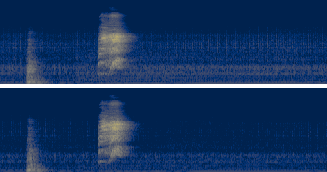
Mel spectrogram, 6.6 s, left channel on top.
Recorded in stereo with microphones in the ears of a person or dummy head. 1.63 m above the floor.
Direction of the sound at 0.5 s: 40° left (ahead or behind).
